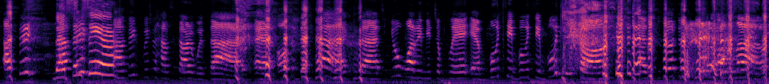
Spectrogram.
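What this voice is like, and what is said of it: Eastern European accent. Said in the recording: “my Eastern European accent.”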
